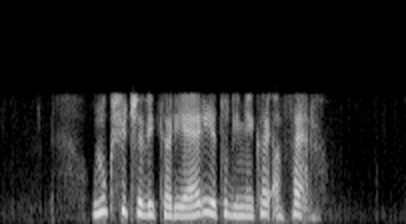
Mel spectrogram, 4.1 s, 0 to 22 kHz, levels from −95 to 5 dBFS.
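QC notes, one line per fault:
Throughout: G.729 codec. The speech has a plainly audible rough, slightly synthetic edge, with a dull, boxed-in top end where nothing above 4 kHz comes through. This is what G.729A at 8 kbit/s sounds like. Each 10 ms frame is rebuilt from a vocal tract filter, a pitch predictor and a handful of pulses instead of the original waveform. The result stays intelligible, but fine texture and brightness are gone.
3.00 to 3.08 s: VoIP packet loss concealed by the speech codec. A short stretch of the speech is stretched into a buzzy tone or coloured noise that fades instead of continuing naturally. About 60 ms of audio was lost, which fits three 20 ms packets dropping in a row. The decoder filled the gap by repeating its last pitch and filter settings at falling gain, so the sound stays weak or distorted for tens of milliseconds after the packets return.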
